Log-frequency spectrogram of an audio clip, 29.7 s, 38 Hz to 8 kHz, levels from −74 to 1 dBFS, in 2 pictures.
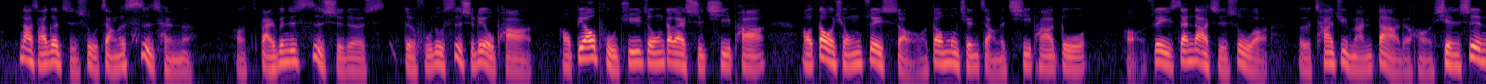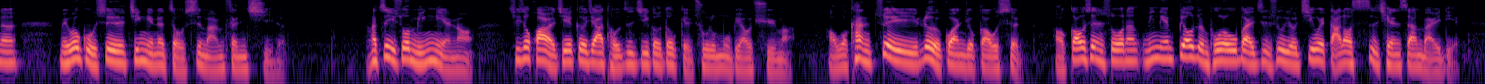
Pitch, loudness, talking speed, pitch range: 130 Hz, -24 LUFS, 280 characters per minute, 110-160 Hz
